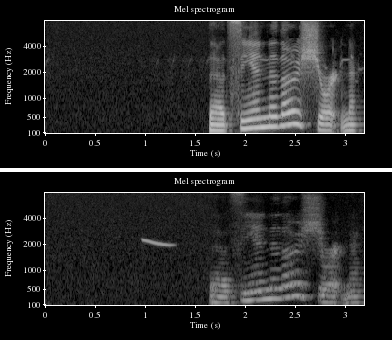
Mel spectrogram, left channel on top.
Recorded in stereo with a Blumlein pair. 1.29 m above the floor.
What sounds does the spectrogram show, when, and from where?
1.6 s a woman speaking: 40° left, 0.6 m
